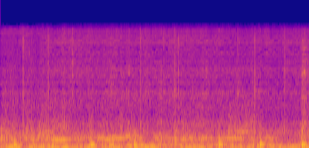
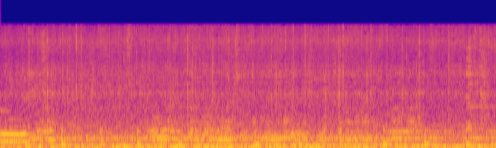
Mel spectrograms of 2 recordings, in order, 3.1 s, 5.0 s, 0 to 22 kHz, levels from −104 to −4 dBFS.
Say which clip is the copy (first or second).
first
